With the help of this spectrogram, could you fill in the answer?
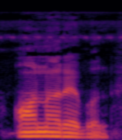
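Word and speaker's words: honourable: যাব এন কি হব যদি এইচ ওর উচ্চারণ নয় সাইলেন্ট হয়ে থাকে তেয়া হদয় তাত কি হব এন হব যে হি ইজ নট এন অনরেবল অনরেবল হবো পারে যদি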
